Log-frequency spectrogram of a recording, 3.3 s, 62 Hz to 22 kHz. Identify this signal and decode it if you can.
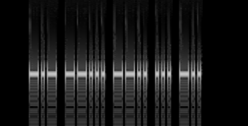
Morse code, heard as a keyed tone, about 32 wpm, 700 Hz. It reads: K7ZSD
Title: USA Call Signs - 5 Characters - 2x Character Spacing - 30wpm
